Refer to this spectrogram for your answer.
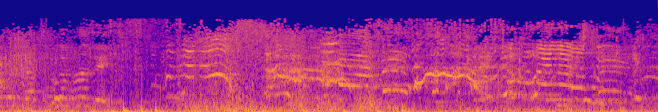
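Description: Several maids scream in fright as another bomb falls, their high shrill cries overlapping and wavering loudly, sustained over a constant rumble of background noise.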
